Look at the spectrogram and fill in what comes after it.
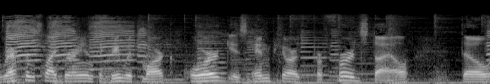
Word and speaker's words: org: Since its creation in the fall of 1984, people in the know have pronounced ORG as a single syllable org, the first syllable of organization.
